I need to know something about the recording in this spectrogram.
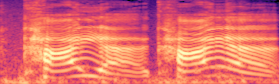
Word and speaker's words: Kia: do you have for Kia? Moving on from the past, moving into something new. Kia, not the car. Okay, my name is pronounced Kia, not like the car. Okay, Kaya.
